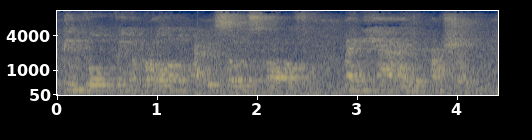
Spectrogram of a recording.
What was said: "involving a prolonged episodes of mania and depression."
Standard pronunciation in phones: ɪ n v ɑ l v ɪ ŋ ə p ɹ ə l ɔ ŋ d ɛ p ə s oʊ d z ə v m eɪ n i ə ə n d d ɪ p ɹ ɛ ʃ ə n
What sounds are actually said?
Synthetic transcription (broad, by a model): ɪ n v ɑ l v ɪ ŋ ə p ɹ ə l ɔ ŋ ɛ p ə s oʊ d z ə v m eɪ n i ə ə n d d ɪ p ɹ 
